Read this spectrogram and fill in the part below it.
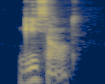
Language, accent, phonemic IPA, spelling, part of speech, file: French, France, /ɡli.sɑ̃t/, glissante, adjective, LL-Q150 (fra)-glissante.wav
- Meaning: feminine singular of glissant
